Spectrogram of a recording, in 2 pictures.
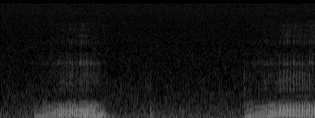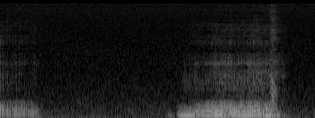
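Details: Man snoring extremely loudly, likened to bull elephant seals; three long, low rattling inspiratory snores several seconds apart, roughly six breaths a minute, quiet gaps between.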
